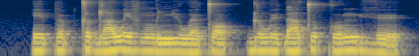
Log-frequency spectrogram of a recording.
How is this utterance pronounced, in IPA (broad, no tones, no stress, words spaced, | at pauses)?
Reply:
epœptˤe ɖawev ŋɔɲywœt̪ɔ | ɖowøɗat̪o koŋy ɦø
